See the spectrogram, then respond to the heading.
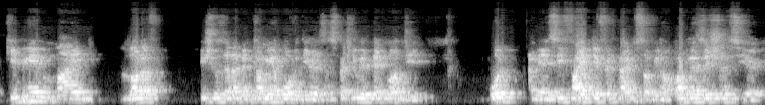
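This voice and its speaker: A man's voice: mid-range voice, a little hiss or hum. A man in his thirties, an award holder, asking a panel a question from the floor in a casual, somewhat rambling way. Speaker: audience member, award holder. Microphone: handheld microphone. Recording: echoey hall, distant mic.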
